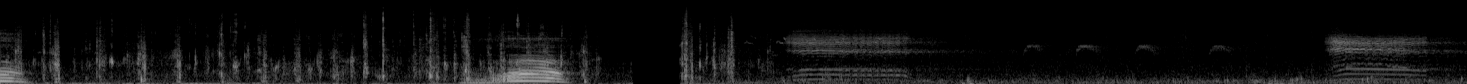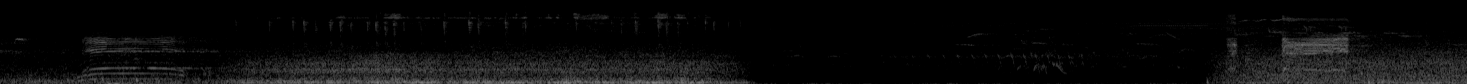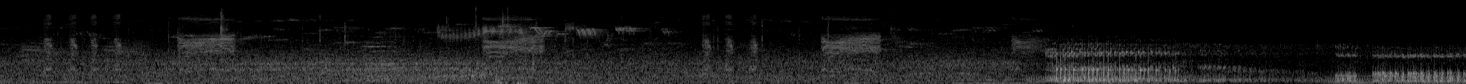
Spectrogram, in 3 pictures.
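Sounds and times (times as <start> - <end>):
sheep bleating: 7.9 - 9.4, 13.3 - 14.5
small birds chirping: 17.0 - 23.2, 26.0 - 40.8
harsh animal calls: 39.4 - 44.0.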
